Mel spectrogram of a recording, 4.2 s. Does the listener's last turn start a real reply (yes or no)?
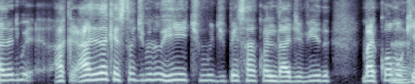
no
